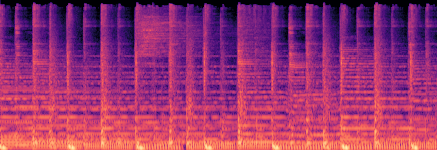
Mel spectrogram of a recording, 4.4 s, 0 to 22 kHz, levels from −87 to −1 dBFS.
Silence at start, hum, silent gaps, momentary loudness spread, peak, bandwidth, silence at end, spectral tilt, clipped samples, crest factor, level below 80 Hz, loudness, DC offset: 0 s; none; none; 3 LU; -2 dBFS; over 20 kHz; 0 s; -5 dB/octave; under 0.1%; 16 dB; -22 dBFS; -17 LUFS; under 0.1%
